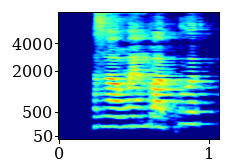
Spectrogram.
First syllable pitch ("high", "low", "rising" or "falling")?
low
